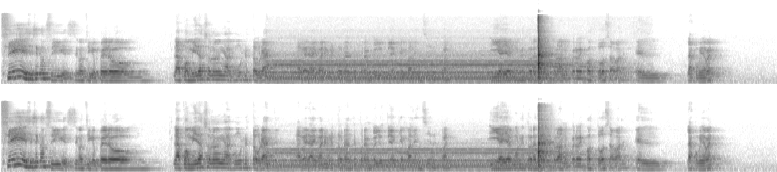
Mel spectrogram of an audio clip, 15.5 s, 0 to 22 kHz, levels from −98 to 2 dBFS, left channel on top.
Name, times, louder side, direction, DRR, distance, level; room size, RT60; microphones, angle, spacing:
voice 1, 0.0-2.9 3.5-5.6 5.9-9.1 9.7-13.3 13.7-14.2, right 3 dB, 70° right, 2 dB, 1.6 m, -42 dB
sound 1, 5.3-13.0, left 6 dB, 50° left, 0.7 m, -39 dB
10.5 x 8.8 x 9.7 m, 0.85 s
head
